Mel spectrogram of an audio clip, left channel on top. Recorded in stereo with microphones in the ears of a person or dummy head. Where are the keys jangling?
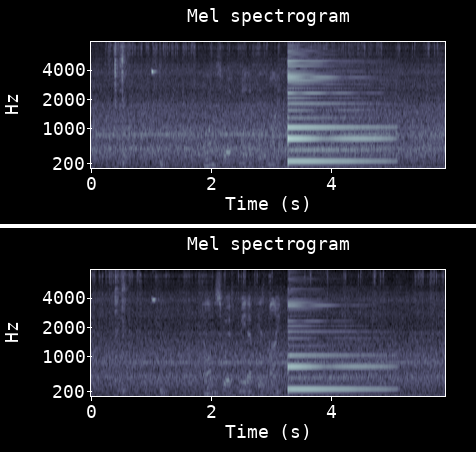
50° left (ahead or behind), 1.1 m.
